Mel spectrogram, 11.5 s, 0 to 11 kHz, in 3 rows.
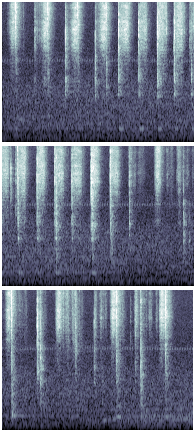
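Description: Stanley Bailey No. 7 plane iron scraped back and forth on wet/dry sandpaper in quick, even strokes, nearly three a second, honing the burr off its cutting edge. The strokes stop shortly before the end.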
